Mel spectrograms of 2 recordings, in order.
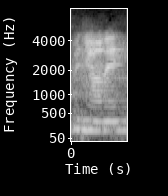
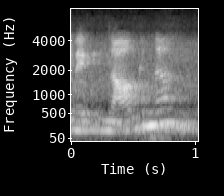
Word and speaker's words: Mignogna: the next Vic Mignogna, but instead of Mignogna, he'd say Mignogna. I am the next Vic Mignogna. So it's like, clearly you know how to pronounce his name.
